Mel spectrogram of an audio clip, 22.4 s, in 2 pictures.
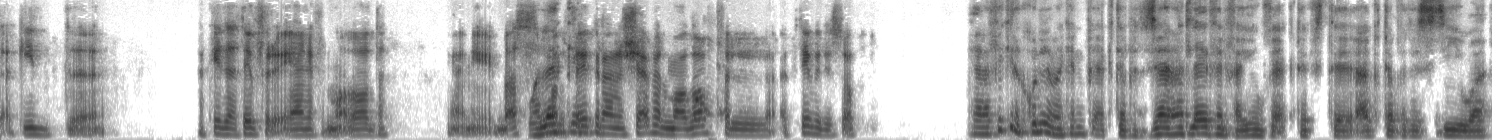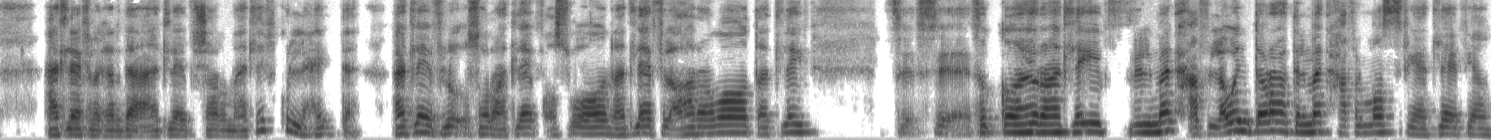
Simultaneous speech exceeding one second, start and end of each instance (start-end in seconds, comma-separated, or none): none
